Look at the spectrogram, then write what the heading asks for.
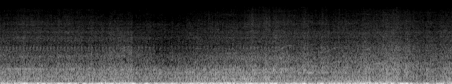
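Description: Hero XPulse 200 4V's single-cylinder engine running as the motorcycle climbs a hill road, under a heavy, uneven low rumble.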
